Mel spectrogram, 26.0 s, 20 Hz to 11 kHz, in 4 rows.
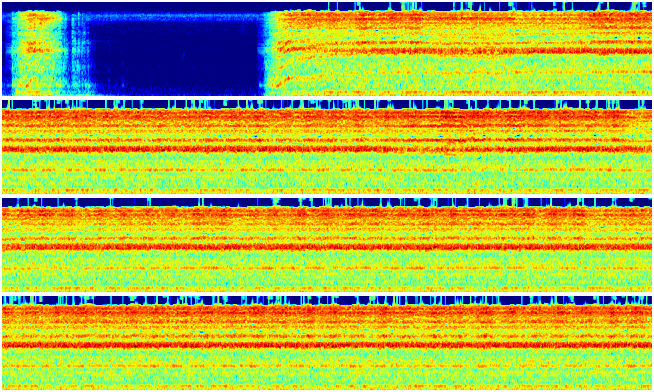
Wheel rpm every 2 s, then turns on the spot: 40, 50, 210, 230, 230, 230, 230, 230, 230, 230, 230, 230, 230.
none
